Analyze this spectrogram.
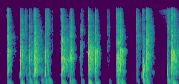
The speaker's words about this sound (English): A round of applause for yourselves.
